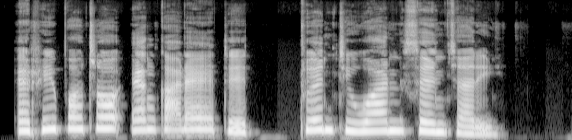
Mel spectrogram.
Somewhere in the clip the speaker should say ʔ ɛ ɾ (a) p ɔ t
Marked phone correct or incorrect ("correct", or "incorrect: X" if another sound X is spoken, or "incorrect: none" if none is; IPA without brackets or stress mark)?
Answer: incorrect: i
